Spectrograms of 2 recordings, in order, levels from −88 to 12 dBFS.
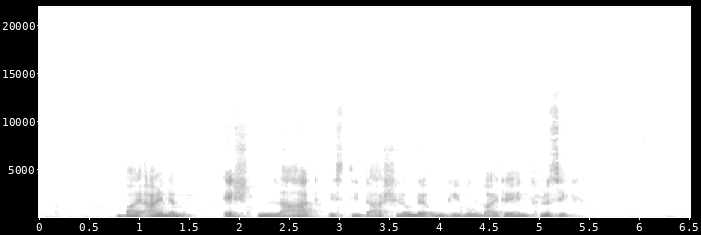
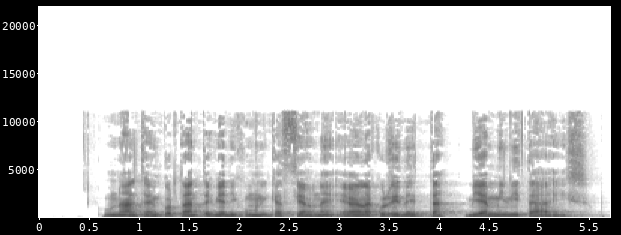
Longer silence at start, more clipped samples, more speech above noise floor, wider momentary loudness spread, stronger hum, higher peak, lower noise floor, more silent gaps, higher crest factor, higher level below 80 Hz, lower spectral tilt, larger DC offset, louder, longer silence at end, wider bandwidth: second, 0.05 s vs 0.65 s; neither; second, 32 dB vs 36 dB; about the same, 8 LU vs 6 LU; neither; second, -38 dBFS vs -6 dBFS; first, -86 dBFS vs -62 dBFS; neither; about the same, 18 dB vs 22 dB; second, -78 dBFS vs -50 dBFS; first, -6.5 dB/octave vs -5 dB/octave; neither; second, -55 LUFS vs -27 LUFS; about the same, 0.2 s vs 0.25 s; first, 13.5 kHz vs 11.5 kHz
